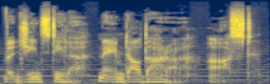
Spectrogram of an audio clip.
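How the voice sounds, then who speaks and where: A man narrating a dark science fiction story in a scripted, dramatic, measured and ominous style. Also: low-pitched, fairly even intonation. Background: music.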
